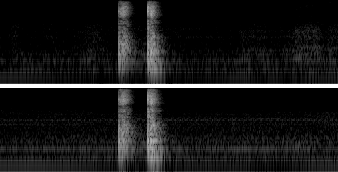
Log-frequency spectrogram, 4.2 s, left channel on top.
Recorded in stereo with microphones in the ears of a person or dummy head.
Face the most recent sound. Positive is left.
turn(degrees=15)  # may be behind; listen again after turning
